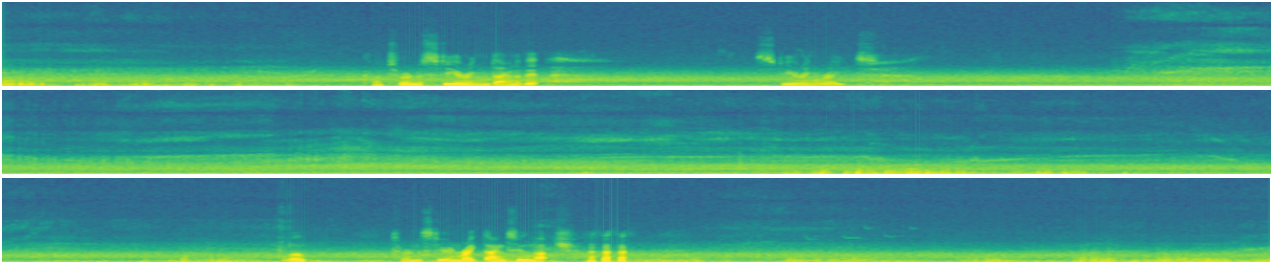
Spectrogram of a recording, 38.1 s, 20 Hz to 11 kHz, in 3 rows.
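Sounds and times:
rc car electric motor whining: 0.0 - 3.6, 8.7 - 38.0
wind on microphone: 0.0 - 4.3, 16.1 - 38.0.

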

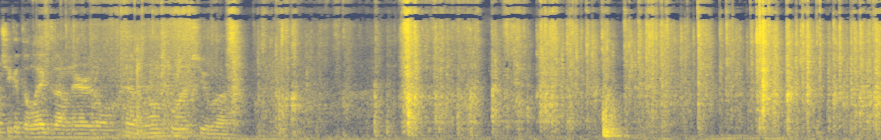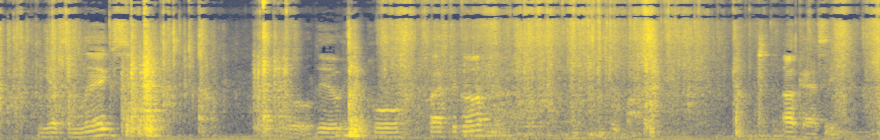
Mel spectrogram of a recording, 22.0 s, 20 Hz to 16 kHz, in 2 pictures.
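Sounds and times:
plastic wrap crinkling: 0.0 - 3.8, 5.1 - 13.9, 15.7 - 22.0.

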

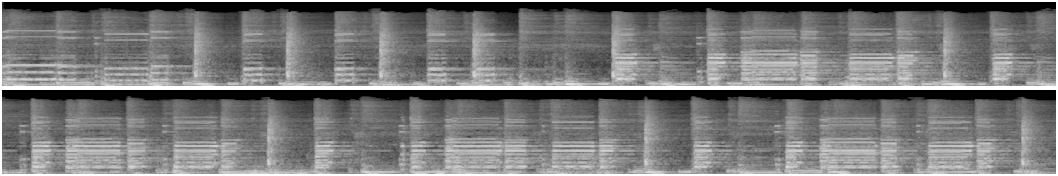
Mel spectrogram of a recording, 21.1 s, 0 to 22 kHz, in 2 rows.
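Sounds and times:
drums: 0.0 - 21.0
organ block chords: 0.0 - 21.0.

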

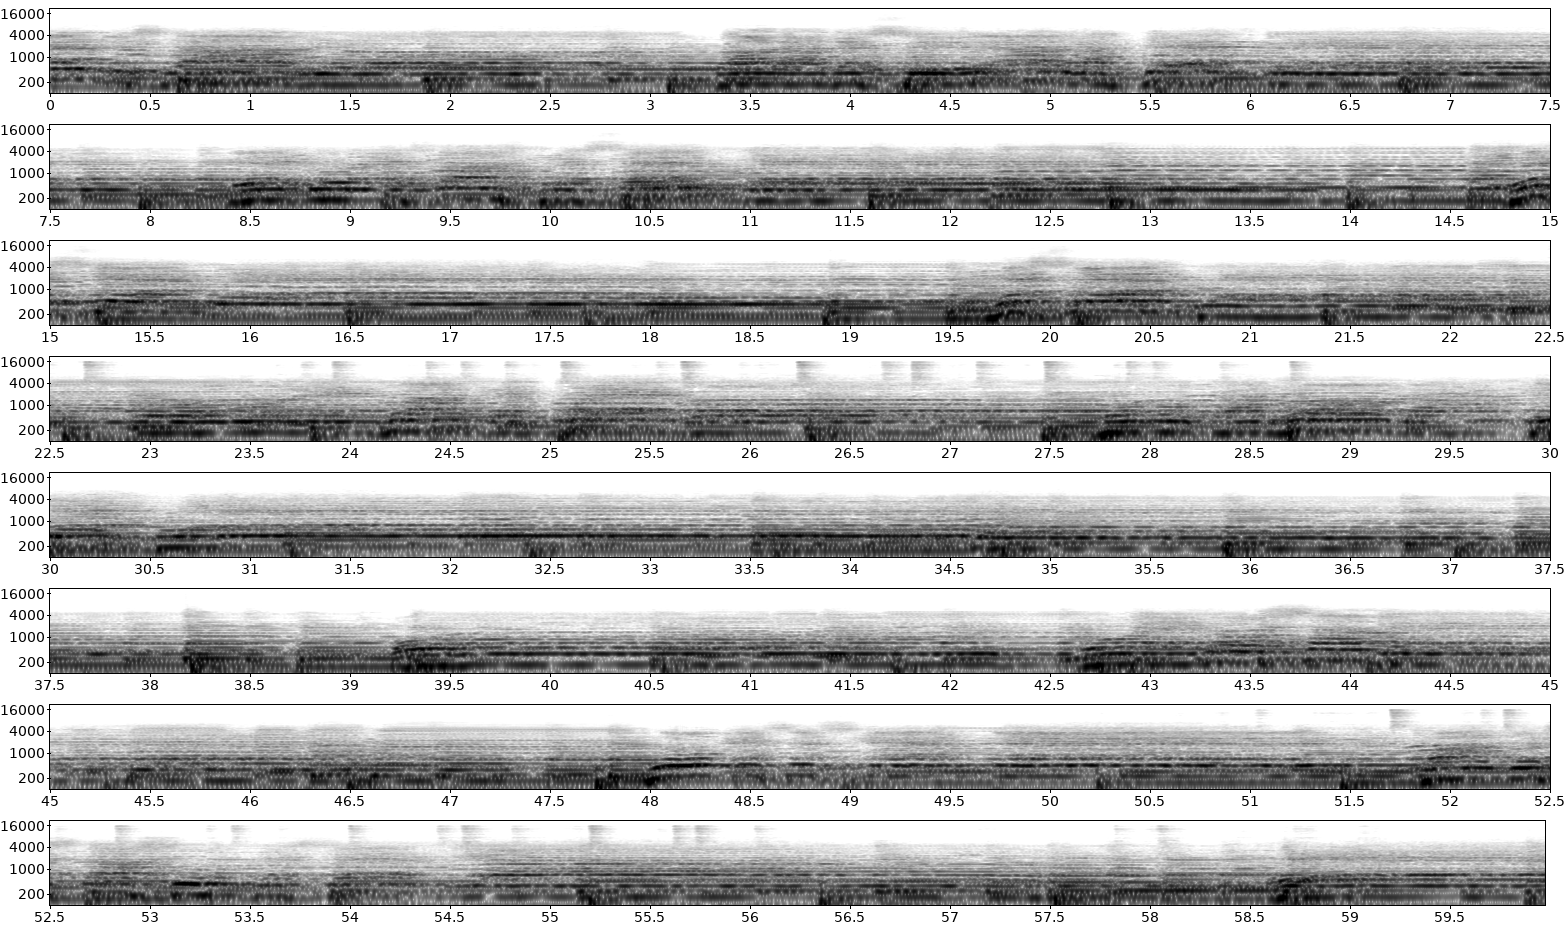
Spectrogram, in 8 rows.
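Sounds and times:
man singing into a microphone: 0.0 - 38.1, 39.0 - 59.9
amplified accompaniment with low beat: 0.0 - 59.9
congregation singing: 0.0 - 59.9.

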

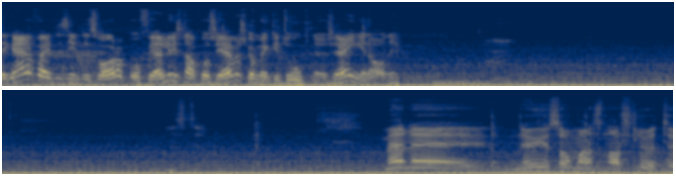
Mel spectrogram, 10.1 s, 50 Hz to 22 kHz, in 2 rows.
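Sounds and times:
engine and road drone in cabin: 0.0 - 10.0
steady two-pitch hum: 0.0 - 10.0.

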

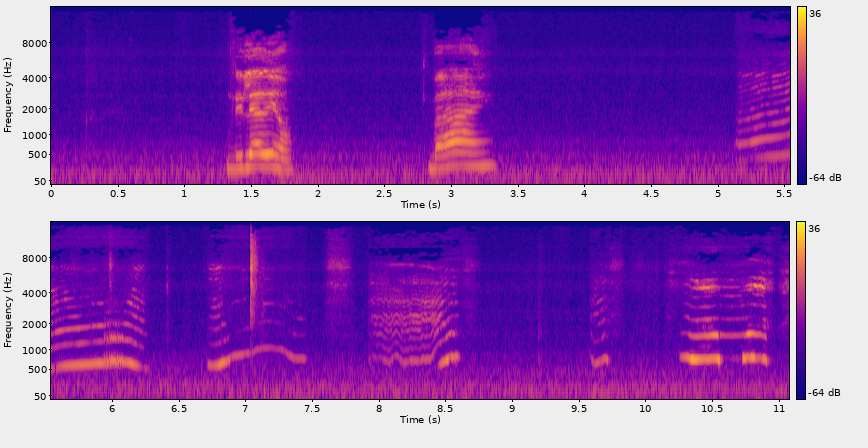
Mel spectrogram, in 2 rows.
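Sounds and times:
toddler whining: 5.2 - 8.8, 9.6 - 11.0.

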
